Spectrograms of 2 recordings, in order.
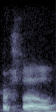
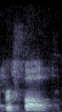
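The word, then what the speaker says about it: Briffault: it's actually for false you don't have to give it a french pronunciation okay for fault thank you for for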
